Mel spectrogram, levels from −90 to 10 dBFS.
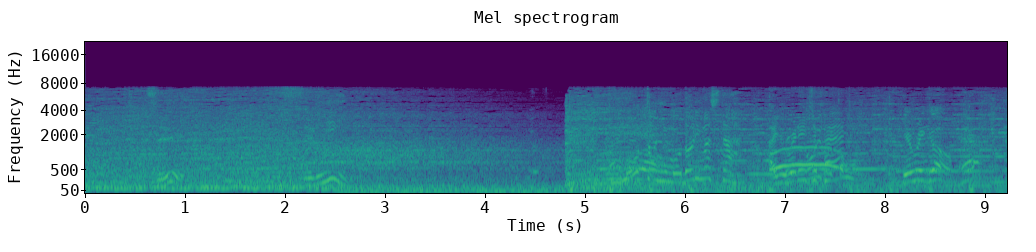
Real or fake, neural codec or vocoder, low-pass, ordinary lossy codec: real; none; 7.2 kHz; none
